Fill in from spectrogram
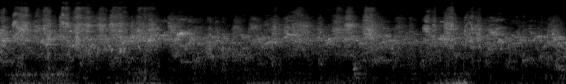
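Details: Several pet budgerigars sing in an unbroken stream of gritty chirps and high squeaks, with a sharper squawk standing out now and then and occasional low bumps underneath.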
